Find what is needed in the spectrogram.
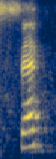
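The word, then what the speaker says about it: sept: three pronunciations the uh number seven is pronounced as Seth the number eight is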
